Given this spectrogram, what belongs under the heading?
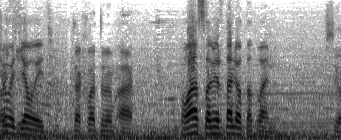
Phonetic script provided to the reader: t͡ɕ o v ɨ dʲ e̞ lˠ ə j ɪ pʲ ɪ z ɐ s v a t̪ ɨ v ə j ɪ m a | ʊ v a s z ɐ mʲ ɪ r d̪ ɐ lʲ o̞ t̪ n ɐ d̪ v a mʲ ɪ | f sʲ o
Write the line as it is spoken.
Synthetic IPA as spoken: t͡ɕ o v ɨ dʲ e̞ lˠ ə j ɪ tʲ ɪ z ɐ x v a t̪ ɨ v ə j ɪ m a | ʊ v a s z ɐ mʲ ɪ r t̪ ɐ lʲ o̞ t̪ n ɐ d̪ v a mʲ ɪ | f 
